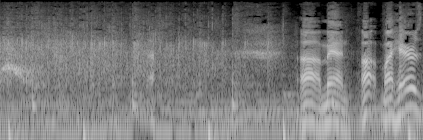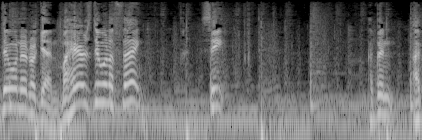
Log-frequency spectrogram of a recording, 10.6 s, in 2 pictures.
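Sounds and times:
crowd applause: 0.0s - 3.5s
speech: 3.8s - 7.2s, 7.8s - 8.2s, 9.9s - 10.5s.

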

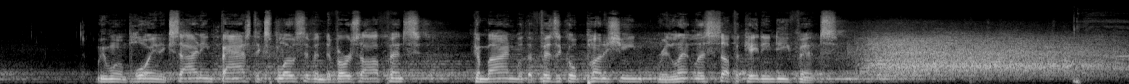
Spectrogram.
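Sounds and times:
speech: 1.0s - 8.8s
large crowd roaring and cheering: 8.5s - 11.2s.

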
